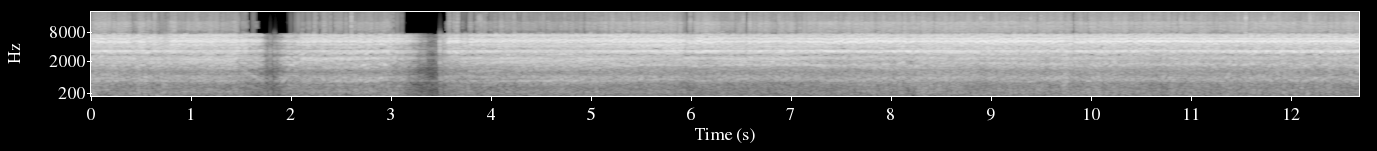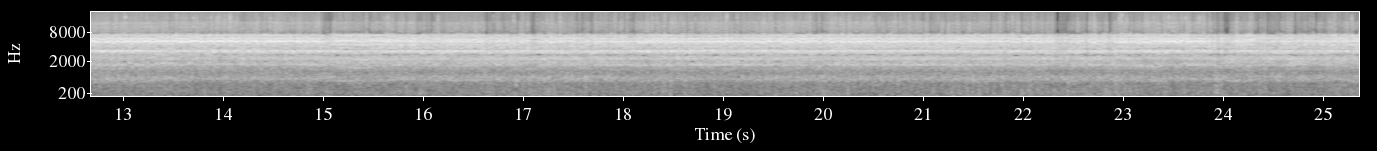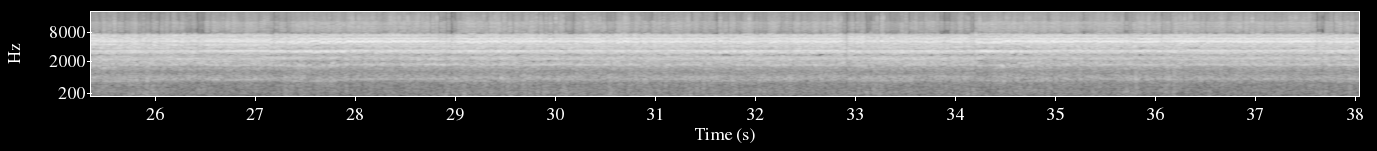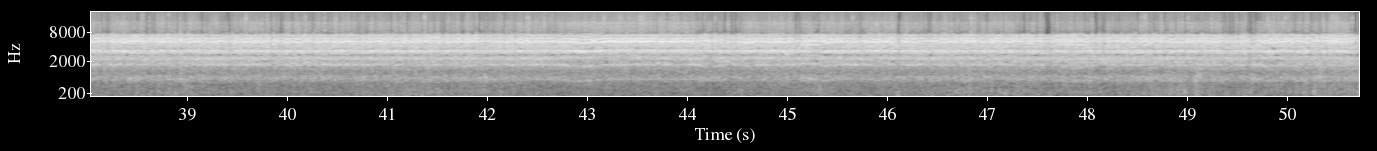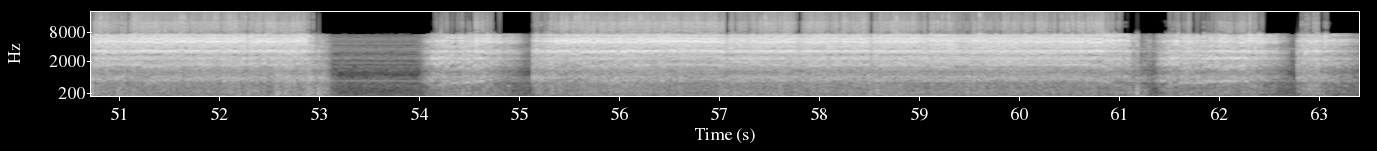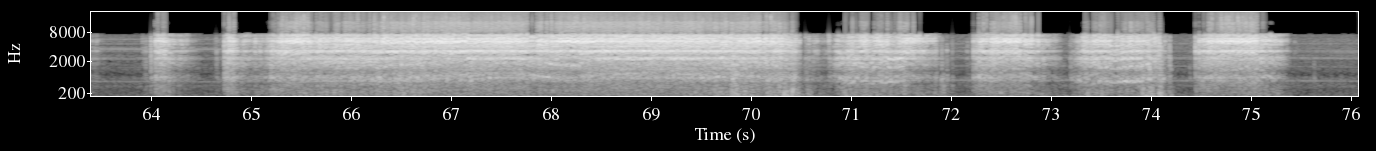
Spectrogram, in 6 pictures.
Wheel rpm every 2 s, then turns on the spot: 170, 130, 220, 220, 220, 220, 220, 230, 230, 230, 230, 220, 230, 230, 230, 230, 230, 230, 230, 230, 230, 230, 230, 230, 230, 230, 70, 130, 230, 230, 130, 30, 110, 270, 280, 90, 90, 60.
74-76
